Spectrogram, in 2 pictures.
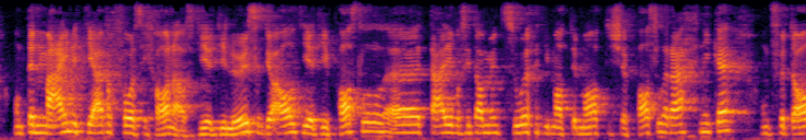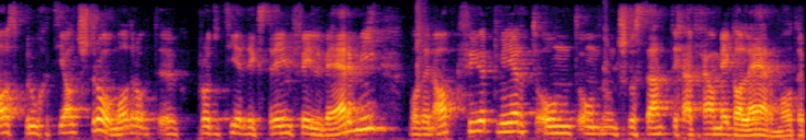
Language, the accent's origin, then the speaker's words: German; Switzerland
